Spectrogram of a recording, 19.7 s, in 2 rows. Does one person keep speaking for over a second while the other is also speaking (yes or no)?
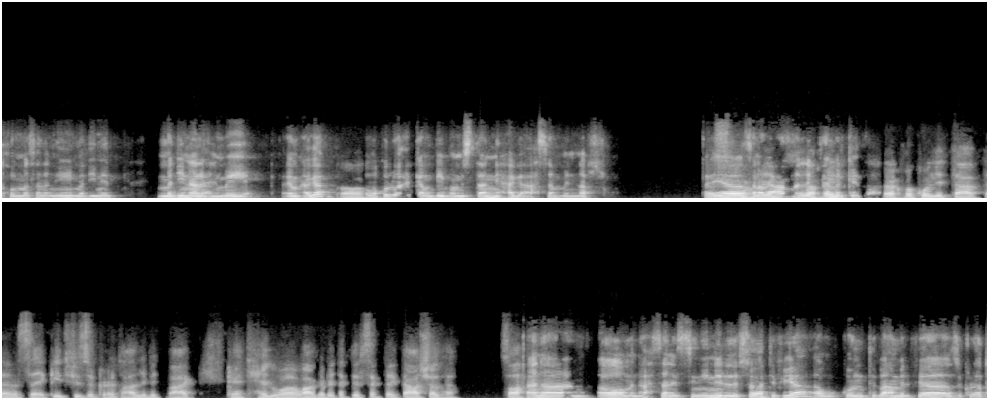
yes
